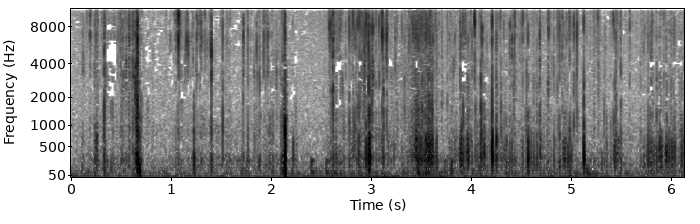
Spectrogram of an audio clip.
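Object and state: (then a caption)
Plastic cling film over a microphone grille, scratched and crinkled. Long nails scratch and crinkle clear plastic cling film wrapped over a metal microphone grille. The result is a close, dry, crackling series of short crunches and tearing-like rustles with a few sharper pops.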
